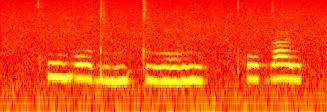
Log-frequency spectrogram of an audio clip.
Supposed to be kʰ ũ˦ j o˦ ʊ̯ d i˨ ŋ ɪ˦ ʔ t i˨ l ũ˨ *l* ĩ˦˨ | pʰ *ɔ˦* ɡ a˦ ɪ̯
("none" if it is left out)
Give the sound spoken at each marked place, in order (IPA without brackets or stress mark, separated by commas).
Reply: l, o˦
